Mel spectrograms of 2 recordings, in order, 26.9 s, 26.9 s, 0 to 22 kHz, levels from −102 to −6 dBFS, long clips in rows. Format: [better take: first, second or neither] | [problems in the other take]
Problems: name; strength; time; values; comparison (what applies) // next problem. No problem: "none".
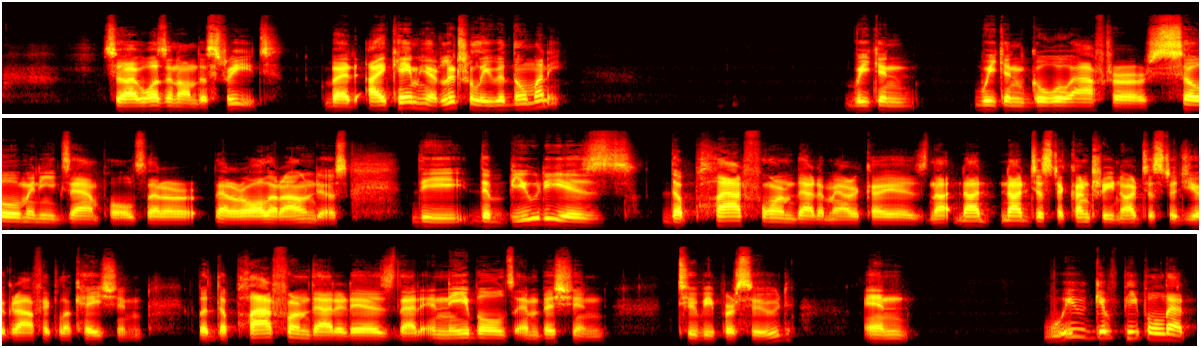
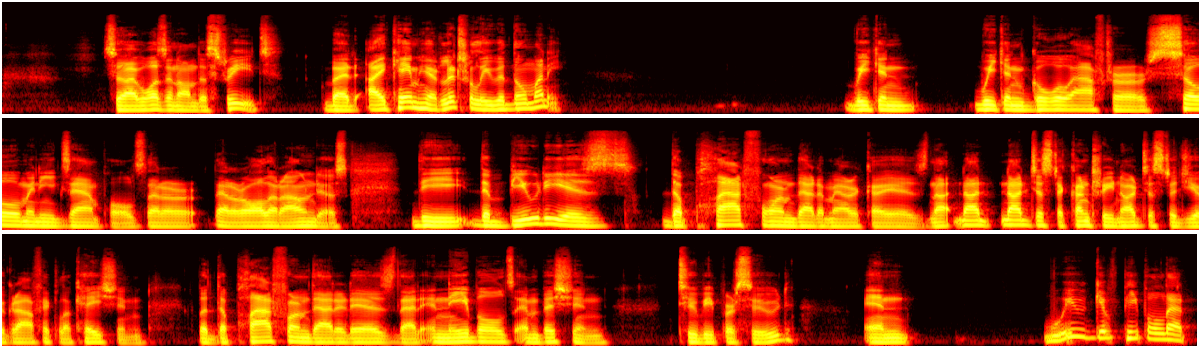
second | thin; very; fading below 350 Hz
